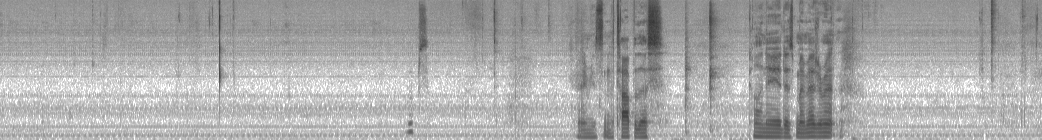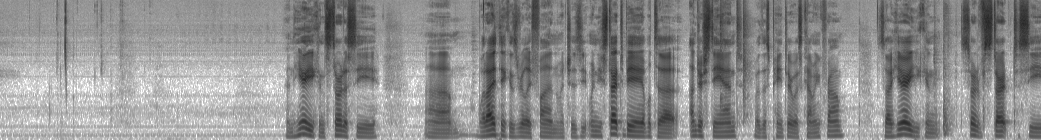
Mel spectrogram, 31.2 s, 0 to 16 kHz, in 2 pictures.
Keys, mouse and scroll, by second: 2.7 click, 3.4 click, 3.5 click, 4.8 click, 6.5 typing, 6.6 click, 7.7-9.0 click, 8.2 click, 9.0 click, 9.2 click, 9.3 click, 9.5 click, 9.6 click, 9.6 click, 9.9 click, 10.0-10.3 click, 10.4-10.8 click, 10.9 click, 11.1 click, 11.2 click, 11.3 click, 11.4 click, 11.6 click, 11.8 click, 11.9-12.2 click, 12.1 click, 12.1 click, 12.4 click, 12.4 click, 12.9-13.7 click, 13.5 click, 13.6 click, 13.6 click, 13.8 click, 14.0-14.6 click, 14.2 click, 14.3 click, 14.6 click, 17.2 click, 21.4 click, 22.1 click, 27.8 click, 30.0 click.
